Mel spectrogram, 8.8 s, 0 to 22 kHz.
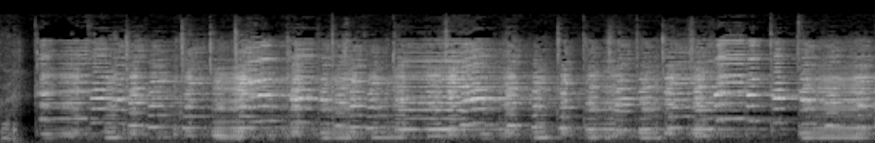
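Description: Roland FR-4x digital button accordion (bayan) playing the instrumental opening of a song in the musette register. Sustained chords under a melody start about a third of a second in.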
